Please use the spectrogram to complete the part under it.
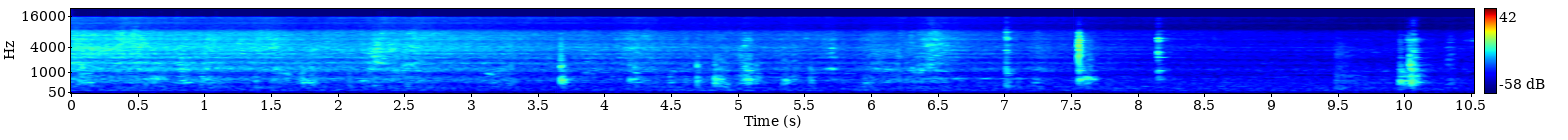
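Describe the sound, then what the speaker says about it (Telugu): Water bird meat fries with onion paste in a pan, producing a soft, low-level sizzle punctuated by sharp clinks and scrapes of stirring. "నేను ఈ మాంసానికి ఈ కప్ ఆనియన్ పేస్ట్ వేసుకుంటున్నాను. వేసుకొని ఒకసారి బాగా వేగనివ్వాలి."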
